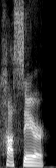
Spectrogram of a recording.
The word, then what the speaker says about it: hacer: It's almost like in Spanish, the H is silent. Hacer, but side note.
